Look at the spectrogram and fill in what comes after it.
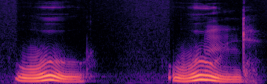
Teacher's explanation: use the long ooh sound like food and Moon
